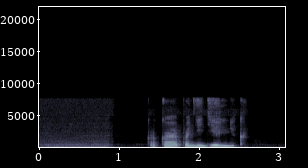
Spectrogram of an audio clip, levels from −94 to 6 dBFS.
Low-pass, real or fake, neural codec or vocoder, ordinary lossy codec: none; real; none; none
